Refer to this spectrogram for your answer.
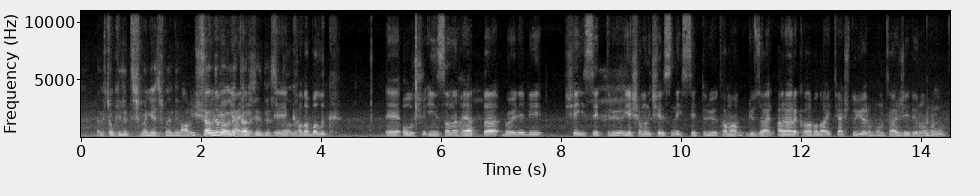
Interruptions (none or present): present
